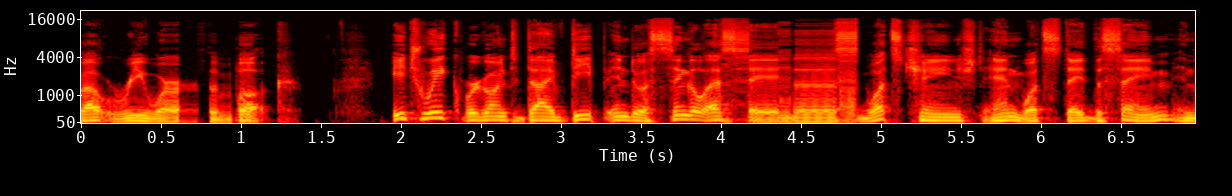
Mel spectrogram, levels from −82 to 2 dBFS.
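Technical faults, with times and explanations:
0.54–1.06 s and 4.03–4.85 s (between "deep into a single" and "what's changed and"), robotic sound from repeated short buffers: speech turns into a rigid metallic buzz at 66.7 Hz. This is likely a 15 ms chunk replayed while most of the real audio is skipped. The spectrogram shows evenly spaced harmonic stripes, and the waveform shows identical repeating cycles.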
